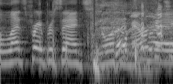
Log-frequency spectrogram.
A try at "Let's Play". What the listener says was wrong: play with an L.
